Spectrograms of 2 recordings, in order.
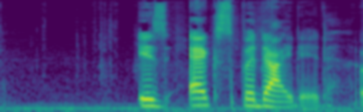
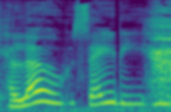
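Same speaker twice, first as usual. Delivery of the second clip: mentor prompting; 5 semitones higher than usual. Retold or imitated. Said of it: "She was like".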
